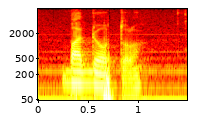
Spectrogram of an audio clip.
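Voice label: "donnola", Italian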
